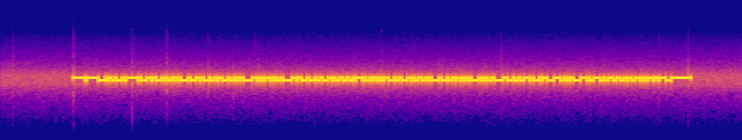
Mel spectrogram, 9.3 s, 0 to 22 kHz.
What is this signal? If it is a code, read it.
RTTY (45.45 baud, 170 Hz shift), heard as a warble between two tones, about 2150 Hz centre, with static crashes. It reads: ZADEN ARTYSTA NIGDY NIE JEST CHOROBLIWY.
